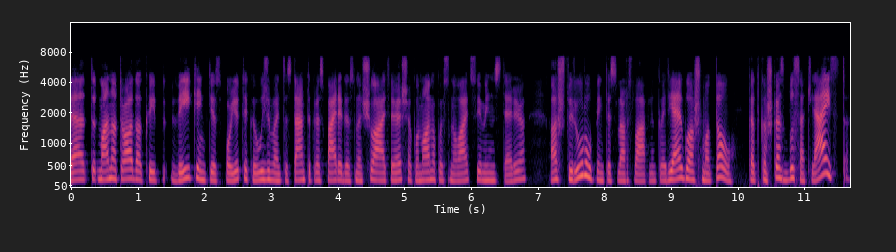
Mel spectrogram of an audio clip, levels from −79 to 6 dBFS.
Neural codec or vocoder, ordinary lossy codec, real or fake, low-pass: codec, 16 kHz, 1 kbps, FunCodec, trained on LibriTTS, 50 frames a second; MP3, 48 kbps; fake; 7.2 kHz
